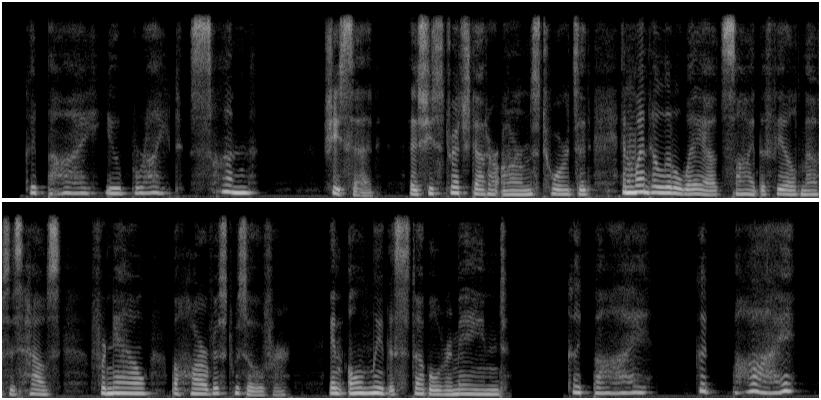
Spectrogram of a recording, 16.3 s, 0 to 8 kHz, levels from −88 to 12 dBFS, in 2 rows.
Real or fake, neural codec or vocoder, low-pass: fake; autoencoder, 48 kHz, 128 numbers a frame, DAC-VAE, trained on Japanese speech; 7.2 kHz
